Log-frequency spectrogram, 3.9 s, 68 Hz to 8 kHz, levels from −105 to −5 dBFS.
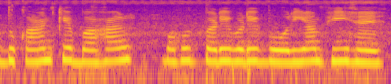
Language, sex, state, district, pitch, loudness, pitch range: Hindi, female, Uttar Pradesh, Lucknow, 250 Hz, -14 LUFS, 245-255 Hz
